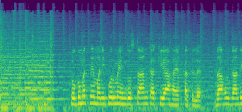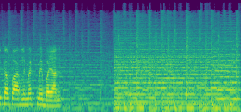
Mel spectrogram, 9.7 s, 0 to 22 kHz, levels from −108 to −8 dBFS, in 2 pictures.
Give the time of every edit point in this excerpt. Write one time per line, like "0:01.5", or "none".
0:01.2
